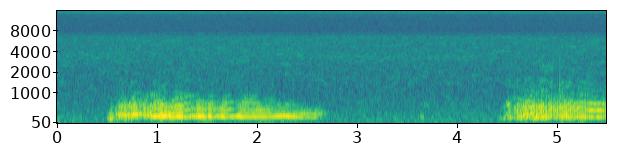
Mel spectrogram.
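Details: Yorkshire Terrier snoring: tonal, whiny snores with stacked harmonics, each lasting about two seconds, separated by quiet pauses of similar length.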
